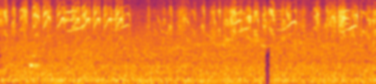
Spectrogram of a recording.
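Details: Crimson sunbird (sogon, sogok ontong) recording used as therapy so a bird is not stressed. High squeaky twitters and bright upslurred whistles come in dense bursts, with a short lull midway and one sharp click.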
